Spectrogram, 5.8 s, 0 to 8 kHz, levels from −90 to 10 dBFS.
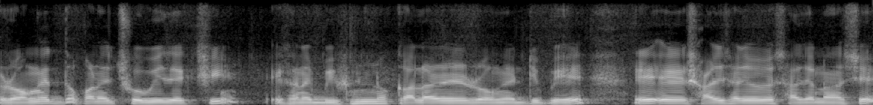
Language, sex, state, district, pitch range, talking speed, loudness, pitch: Bengali, male, Odisha, Nuapada, 120-135 Hz, 175 wpm, -15 LUFS, 125 Hz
